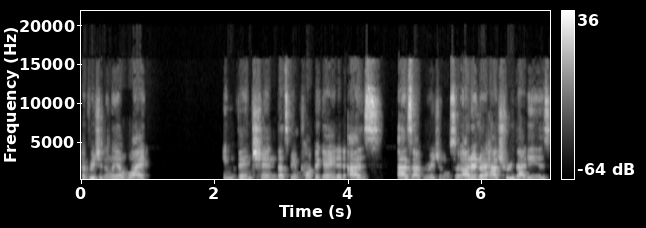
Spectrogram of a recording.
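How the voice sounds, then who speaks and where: A woman with an Australian accent. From Melbourne, Australia. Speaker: podcast guest. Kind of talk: casual chat.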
